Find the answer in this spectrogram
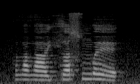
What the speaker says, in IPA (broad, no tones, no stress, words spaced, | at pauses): ðˤəðˤɛj fʲəsˤ ŋʷɛ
